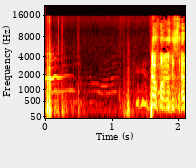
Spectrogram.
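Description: A high, thin squeal from a person's voice, held with a slight glide and fading out about half a second in, with a few sharp knocks from the phone being handled. Talk and laughter start near the end.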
